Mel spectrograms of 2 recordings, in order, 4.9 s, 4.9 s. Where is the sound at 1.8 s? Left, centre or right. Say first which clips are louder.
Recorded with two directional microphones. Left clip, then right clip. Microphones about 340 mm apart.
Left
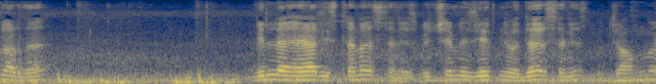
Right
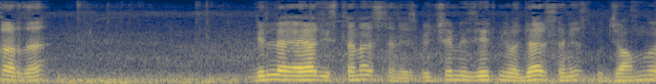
Right 4 dB; centre.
